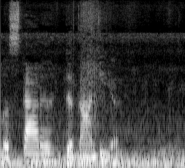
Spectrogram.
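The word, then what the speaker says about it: Listada de Gandia: And I I think on a previous video I said the name wrong and my daughter was like, "Mommy, what did you just call that eggplant?" It's called Lascada de Gandia.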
